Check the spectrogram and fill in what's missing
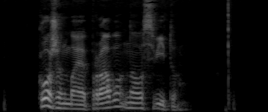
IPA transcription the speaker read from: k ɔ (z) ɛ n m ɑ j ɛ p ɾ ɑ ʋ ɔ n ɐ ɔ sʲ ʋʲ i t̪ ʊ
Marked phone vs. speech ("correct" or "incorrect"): incorrect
